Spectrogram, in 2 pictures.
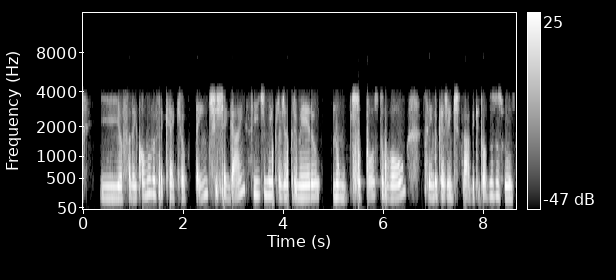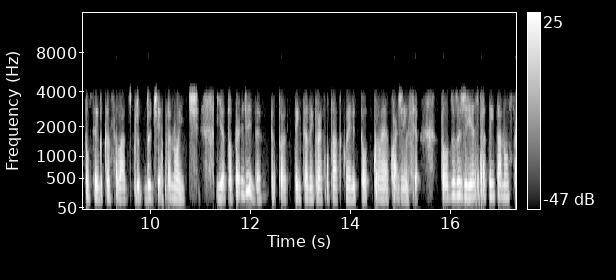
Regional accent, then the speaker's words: Brazil; moved away as an adult; para nós que somos brasileiros estudantes, a gente sabe que às vezes é de segunda a segunda sem parada

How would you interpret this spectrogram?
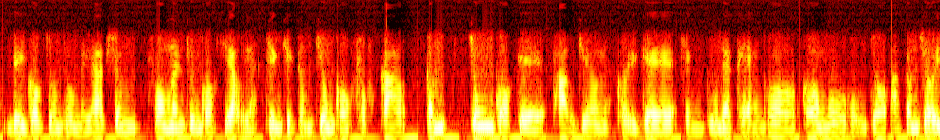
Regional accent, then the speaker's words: Taipa, Macau; 而家氹仔咧，我每年我翻去拜山嗰陣咧

